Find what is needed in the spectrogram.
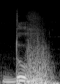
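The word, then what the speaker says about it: দুঃ: এর উচ্চারণটা কেমন হয়? দুহ। বিসর্গ থাকলে এর উচ্চারণটা এইরকম টাইপের হয়।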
